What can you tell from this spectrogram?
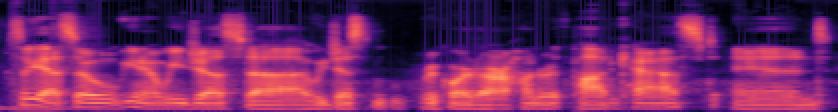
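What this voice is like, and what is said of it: Polished podcast-host voice. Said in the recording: “you have your podcast voice on”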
